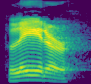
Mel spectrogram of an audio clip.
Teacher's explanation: Le T devient presque un D.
